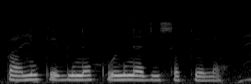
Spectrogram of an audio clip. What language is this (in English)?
Bhojpuri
